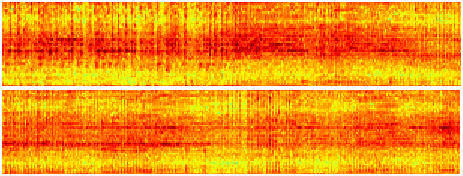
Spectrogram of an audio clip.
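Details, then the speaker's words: Hero Splendor Plus single-cylinder motorcycle: loud, busy mechanical clatter and sharp metallic top-end rattle rising with revs. Worn cylinder bore needing reboring and a worn timing chain needing replacement. "Engine में इस तरीके से sound आ रहा है बोले तो हमें first आके इंजन ओपन कर लेना पड़ता जो भी प्रॉब्लम है इसपे आ के अच्छा वाला ले और इस बाइक को आके बोर कराना पड़ता और टाइमिंग चन वाल्स गट पूरे चेंज करना पड़ता"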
